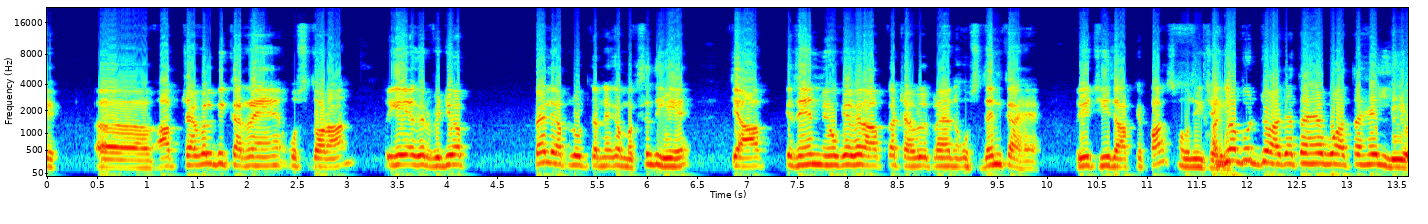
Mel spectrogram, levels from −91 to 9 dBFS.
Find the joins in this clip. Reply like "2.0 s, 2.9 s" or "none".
11.7 s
